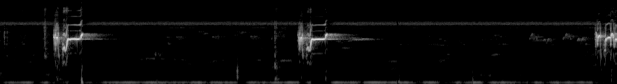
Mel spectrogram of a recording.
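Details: Lure recording of a vigorously singing sooty-headed bulbul, meant to provoke answering birds: short liquid, fluty phrases repeated roughly every two and a half seconds, each a quick rising-falling warble, with a constant thin electronic whine behind.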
